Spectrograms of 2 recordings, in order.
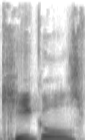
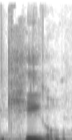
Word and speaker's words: Kegel: for men that sounds like a hair product kegels for men what's a Kegel so Kegel you spell that k-e-g-e-l okay Kegel now I after looking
